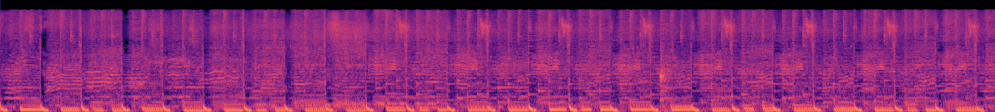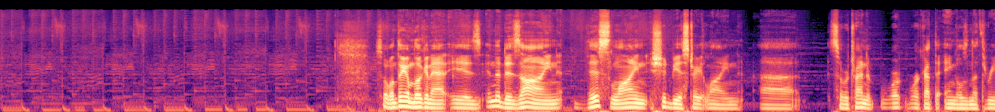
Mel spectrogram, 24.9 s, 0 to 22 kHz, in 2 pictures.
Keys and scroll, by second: 2.5 space, 2.9 space, 8.1 space, 8.4 space, 12.8 space, 13.3 space, 17.6 space, 18.2 space.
